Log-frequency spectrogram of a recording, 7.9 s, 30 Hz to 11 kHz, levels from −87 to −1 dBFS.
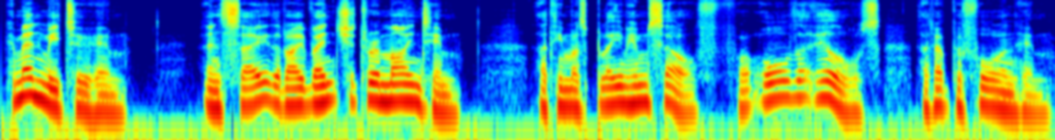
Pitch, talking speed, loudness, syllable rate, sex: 135 Hz, 190 wpm, -17 LUFS, 5.2 syllables/s, male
